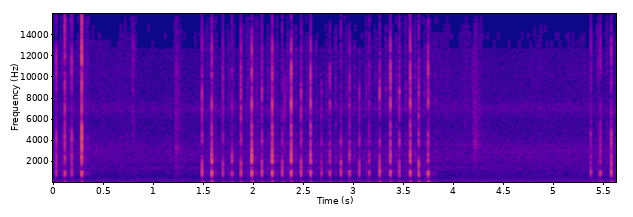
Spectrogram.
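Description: A small, empty clear plastic cup with a green band is tapped and scratched with fingertips. A few quick taps open the clip, then a longer run of fast, uneven, dry clicks, each with a soft low thump and a bright tick, followed by a pause and a couple more taps at the end. A faint steady low hum sits underneath between the taps.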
